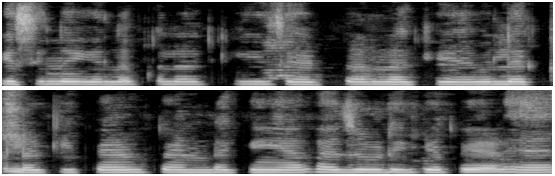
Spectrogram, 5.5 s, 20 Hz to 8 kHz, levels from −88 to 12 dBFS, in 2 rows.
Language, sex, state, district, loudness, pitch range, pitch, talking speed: Hindi, female, Uttar Pradesh, Jyotiba Phule Nagar, -14 LUFS, 225-235 Hz, 230 Hz, 205 wpm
